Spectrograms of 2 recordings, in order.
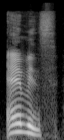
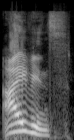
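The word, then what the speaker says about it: evince: देखो भाई, एविंस करना, एविंस या फिर आईविंस, ठीक है ना, आईविंस। कुछ लोग एविंस पढ़ेंगे, कुछ लोग आईविंस पढ़ेंगे, कोई इशू नहीं है, यहाँ पे पढ़ के बता भी रहा है, ठीक है, प्रोनाउंसिएशन यहाँ पे देने की कोशिश भी कर रहा है। सो एविंस भी ठीक है, आईविंस भी ठीक है।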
